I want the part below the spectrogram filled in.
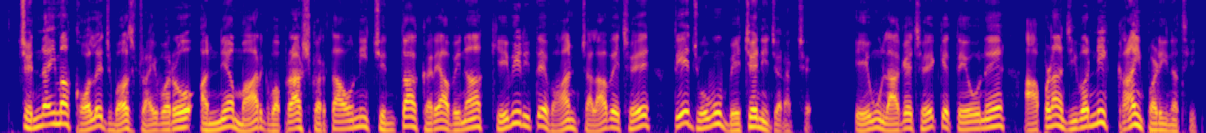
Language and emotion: Gujarati, disgusted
